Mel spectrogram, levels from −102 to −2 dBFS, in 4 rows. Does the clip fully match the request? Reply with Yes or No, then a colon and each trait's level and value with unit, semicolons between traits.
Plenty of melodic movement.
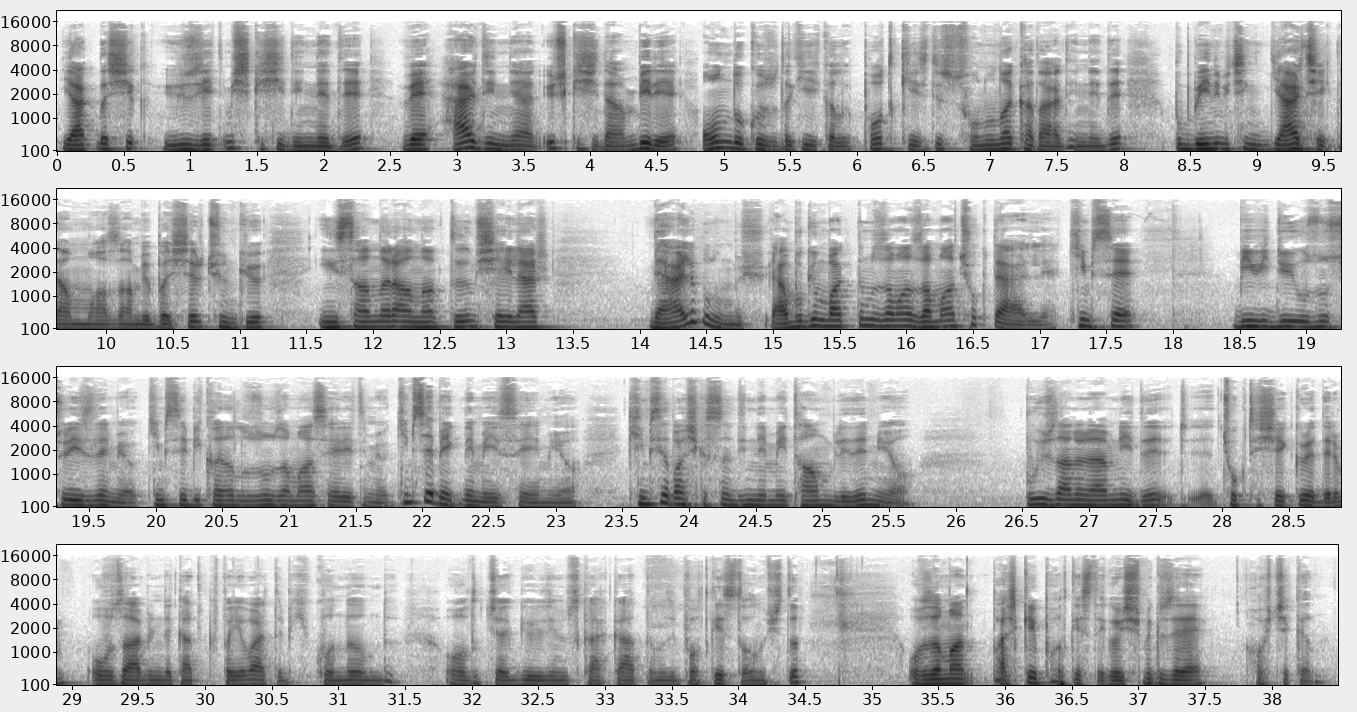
No: average, 4.5 semitones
